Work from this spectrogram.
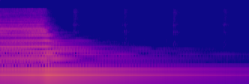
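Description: A low bowed note on a cello's G string, a Larson Magnacore Arioso string, rings out and slowly decays, rich in overtones, with faint clock ticking in the background as it fades.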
